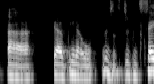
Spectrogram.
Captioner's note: speaks in foreign language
